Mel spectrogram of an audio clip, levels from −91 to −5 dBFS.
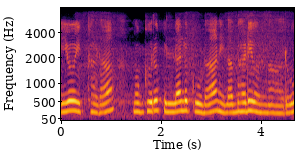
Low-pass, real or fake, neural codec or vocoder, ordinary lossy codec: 7.2 kHz; fake; vocoder, 44.1 kHz, 128 mel bands, Pupu-Vocoder; none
